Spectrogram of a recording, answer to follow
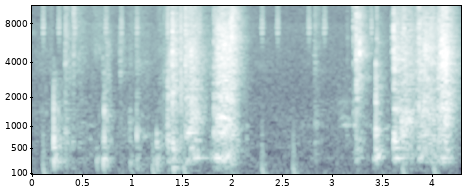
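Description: Pencil punching and tearing through the seal of a whey protein tub, crackling scrapes in two bursts, over background music with a low steady beat.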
